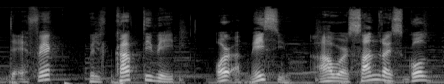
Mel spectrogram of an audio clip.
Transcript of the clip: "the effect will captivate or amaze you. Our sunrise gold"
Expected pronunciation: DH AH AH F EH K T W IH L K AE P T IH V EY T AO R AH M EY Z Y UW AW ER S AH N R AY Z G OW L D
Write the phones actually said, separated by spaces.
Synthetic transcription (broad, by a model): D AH AH F EH K T W IH L K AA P T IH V EY T AO R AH M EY S Y UW AW ER S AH N R AY S G OW L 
